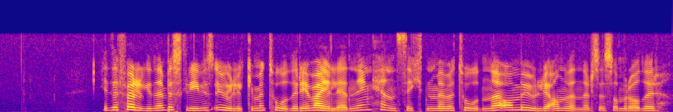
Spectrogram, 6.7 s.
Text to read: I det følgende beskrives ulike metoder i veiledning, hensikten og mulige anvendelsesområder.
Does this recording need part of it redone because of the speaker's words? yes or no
yes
